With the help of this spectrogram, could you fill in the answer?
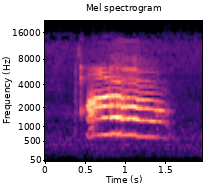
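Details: Hungry house cat, either orange tabby Chai or silver tabby Sushi, talking for food: one loud, rich, nasal meow held about a second with a slight downward slide at the end, against a quiet room.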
